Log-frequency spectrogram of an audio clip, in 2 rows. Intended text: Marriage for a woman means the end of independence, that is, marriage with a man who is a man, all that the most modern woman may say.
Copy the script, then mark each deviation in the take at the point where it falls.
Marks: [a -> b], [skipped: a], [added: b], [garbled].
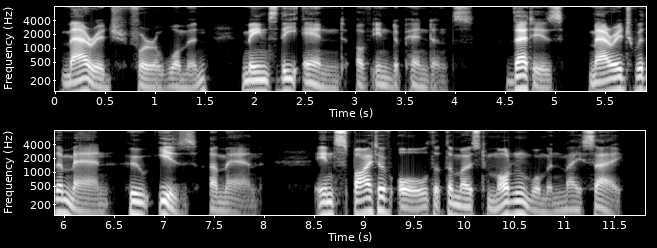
Marriage for a woman means the end of independence, that is, marriage with a man who is a man, [added: in spite of] all that the most modern woman may say.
